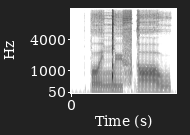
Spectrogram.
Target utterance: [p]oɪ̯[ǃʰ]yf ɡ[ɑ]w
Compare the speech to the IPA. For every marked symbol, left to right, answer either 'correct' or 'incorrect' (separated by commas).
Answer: correct, incorrect, correct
